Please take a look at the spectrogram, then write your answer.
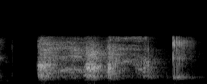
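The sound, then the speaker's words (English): A harsh, raspy coughing fit, a rough drawn-out hack followed by one more sharp cough after a brief pause. “This isn't even my typical cough.”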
